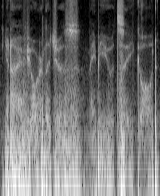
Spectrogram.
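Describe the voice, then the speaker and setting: A man in his 20s, an ASMR creator, whispers a reassuring pep talk right against a large studio microphone on his desk in a small, quiet bedroom. His voice is pure breath with no tone, and he rambles gently at a moderate pace, like someone sharing ASMR affirmations.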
